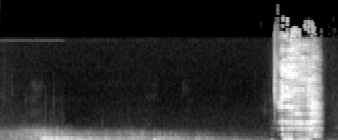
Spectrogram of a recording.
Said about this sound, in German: Ein Donner ertönt.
